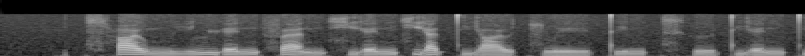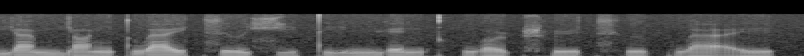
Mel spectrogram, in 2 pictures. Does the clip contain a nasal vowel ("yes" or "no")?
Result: no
